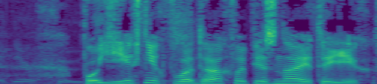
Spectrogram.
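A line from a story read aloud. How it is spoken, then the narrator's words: Plain. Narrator (Ukrainian): сказав Ісус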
